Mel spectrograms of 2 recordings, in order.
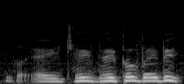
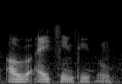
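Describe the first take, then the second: First: Louder, higher hyped-up cheer; excited. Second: Said in the usual way. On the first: Real, not acted. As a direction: celebrate it out loud. Repeats the count, hyped up.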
